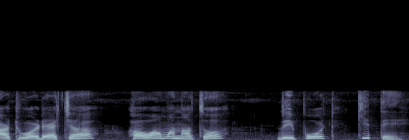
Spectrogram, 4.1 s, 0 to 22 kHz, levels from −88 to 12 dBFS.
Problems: constant background noise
